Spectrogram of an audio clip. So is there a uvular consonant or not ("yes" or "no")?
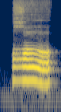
yes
